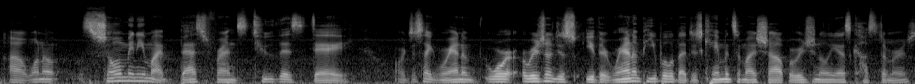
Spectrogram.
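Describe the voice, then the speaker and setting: A man's medium-pitched voice in a Californian accent, fairly quick in pace, with ordinary pitch variation. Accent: Californian American. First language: Vietnamese. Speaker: streetwear showroom owner. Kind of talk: podcast interview. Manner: casual, filler-heavy.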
